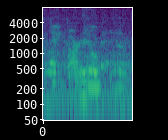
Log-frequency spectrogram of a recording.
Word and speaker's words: Jade Cargill: Yeah, I heard, how to pronounce her name? Jade Cargill, Jade Cargill.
